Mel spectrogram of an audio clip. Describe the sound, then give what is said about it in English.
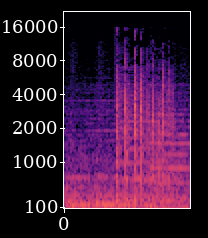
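Dice clatter across a hard tabletop in a quick burst of sharp, bright clicks that bounce and settle within half a second, over a faint steady room hum, as a player rolls for initiative in a tabletop game, landing a 19. “The Australia dice came through”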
